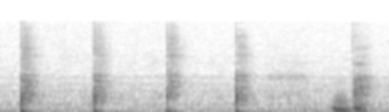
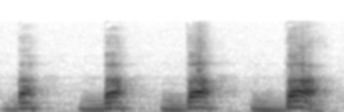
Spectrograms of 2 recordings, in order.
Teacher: They are produced exactly the same way here in your mouth, but the P sound has no voicing and the B sound, b, b, does have voicing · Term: paired consonants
